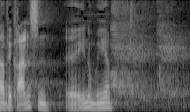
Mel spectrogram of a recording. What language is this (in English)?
Danish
